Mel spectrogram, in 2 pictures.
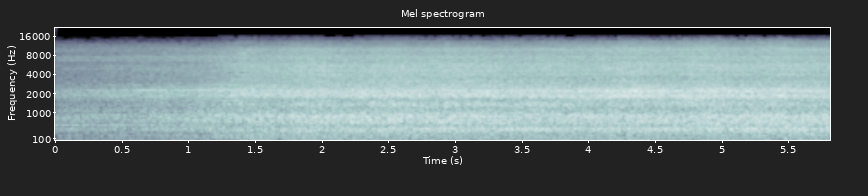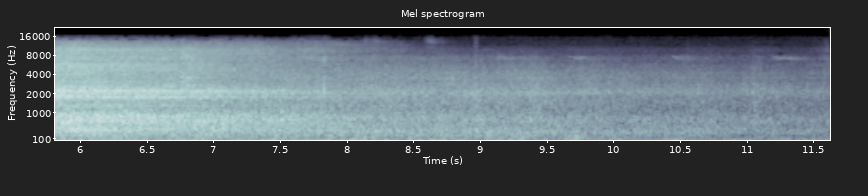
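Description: Passenger train passing on the line, its rolling and rail noise building over the first couple of seconds, loudest around the middle, then fading away as it goes by.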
